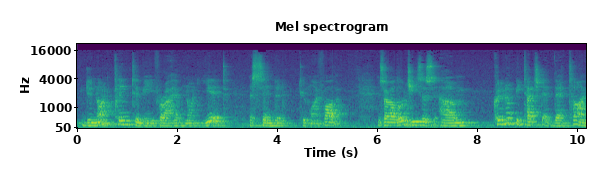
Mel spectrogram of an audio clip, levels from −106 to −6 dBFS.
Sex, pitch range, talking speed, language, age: male, 120-140 Hz, 160 wpm, English, 60-79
